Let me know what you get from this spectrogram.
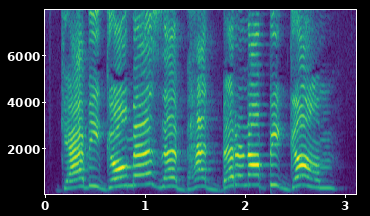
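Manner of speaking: very loud, high, suspicious scolding voice. Reading a story aloud, voicing Mrs. Gomez calling to her daughter Gabby: calling out. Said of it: "Gomez called out".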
